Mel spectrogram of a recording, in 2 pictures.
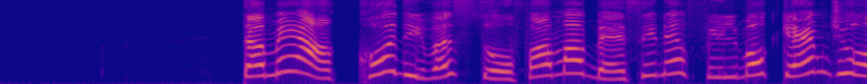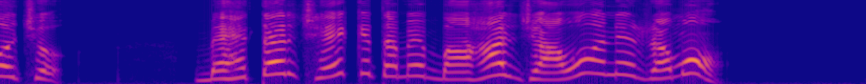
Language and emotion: Gujarati, angry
